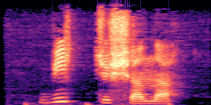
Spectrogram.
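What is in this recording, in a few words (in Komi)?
"виччысяна", Komi, female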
